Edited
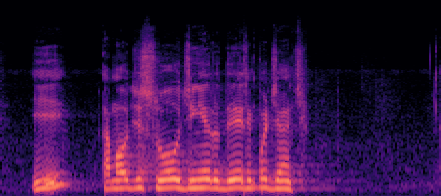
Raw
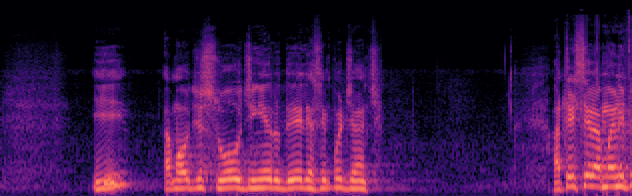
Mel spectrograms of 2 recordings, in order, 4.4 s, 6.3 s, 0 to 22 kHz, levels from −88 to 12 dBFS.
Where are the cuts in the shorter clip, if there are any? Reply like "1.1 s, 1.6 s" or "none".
2.4 s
